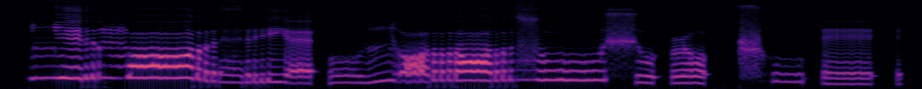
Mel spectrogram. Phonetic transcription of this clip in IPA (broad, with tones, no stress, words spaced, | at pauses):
ʎe˦rmɔː˦rɛ̤˨r jɛ̰˨ʔo̤˨ ʎɔ̰˦rɔ˦rzuː˦ ʃu˨ʔɭo˨ʔ ʈ͡ʂʰṳ˦ʔe˨ʔ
